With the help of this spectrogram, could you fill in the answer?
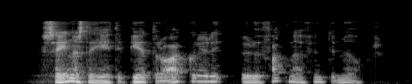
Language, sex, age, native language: Icelandic, male, 30-39, Icelandic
